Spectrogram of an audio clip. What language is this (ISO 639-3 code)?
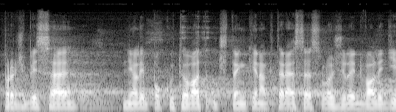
ces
